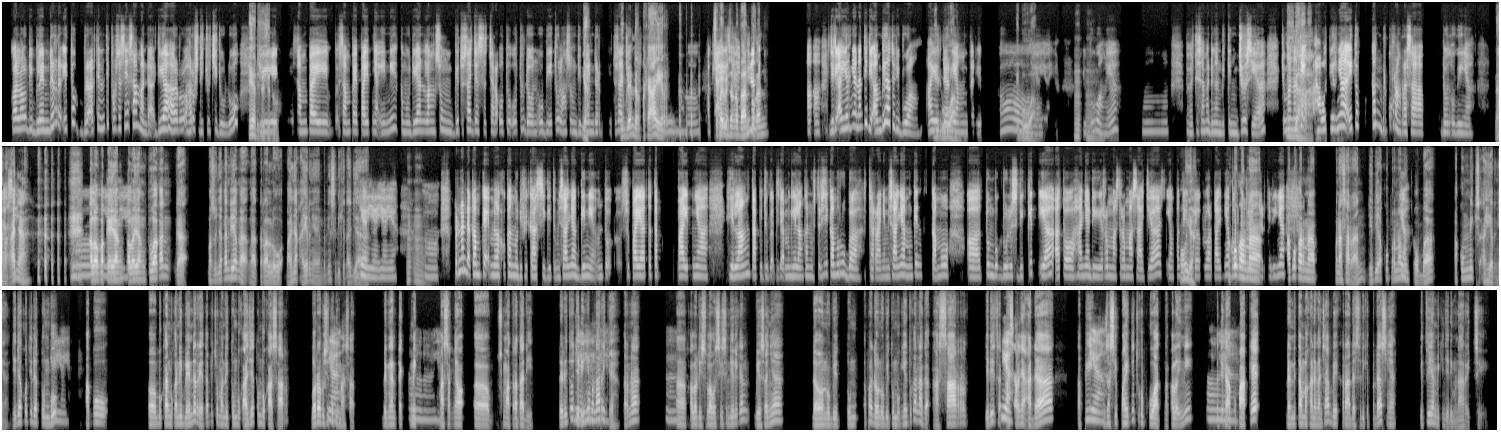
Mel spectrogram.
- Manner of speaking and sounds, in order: laugh; laugh; in English: "mix"
- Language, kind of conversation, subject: Indonesian, podcast, Bisa ceritakan tentang makanan keluarga yang resepnya selalu diwariskan dari generasi ke generasi?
